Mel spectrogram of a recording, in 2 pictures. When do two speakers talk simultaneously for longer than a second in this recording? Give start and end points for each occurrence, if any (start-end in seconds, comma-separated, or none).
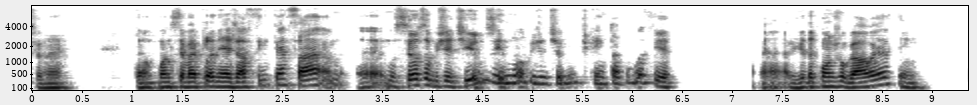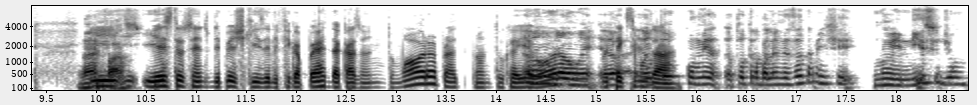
14.2-15.8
